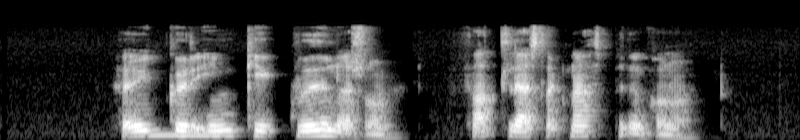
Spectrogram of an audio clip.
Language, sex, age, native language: Icelandic, male, 30-39, Icelandic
